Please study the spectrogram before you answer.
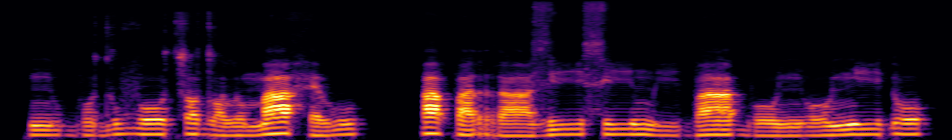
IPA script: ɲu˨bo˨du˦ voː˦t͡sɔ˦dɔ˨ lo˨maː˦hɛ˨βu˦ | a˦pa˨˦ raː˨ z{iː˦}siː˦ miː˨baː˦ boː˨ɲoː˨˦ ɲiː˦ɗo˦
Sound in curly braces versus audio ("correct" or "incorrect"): correct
